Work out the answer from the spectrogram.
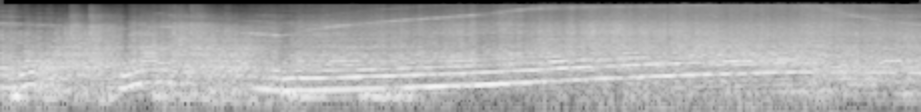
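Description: Performance car engine revving up, its pitch climbing smoothly for about five seconds with no gear change, then dropping back near the end. A thin high whine rises along with it.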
